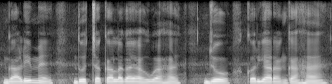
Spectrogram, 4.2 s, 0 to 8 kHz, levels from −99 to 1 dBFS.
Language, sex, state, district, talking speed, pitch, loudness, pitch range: Hindi, male, Jharkhand, Palamu, 185 wpm, 140 Hz, -14 LUFS, 135-150 Hz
